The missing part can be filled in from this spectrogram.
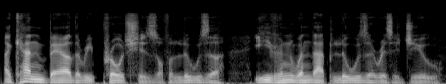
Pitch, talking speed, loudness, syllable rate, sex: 90 Hz, 200 wpm, -20 LUFS, 4.9 syllables/s, male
